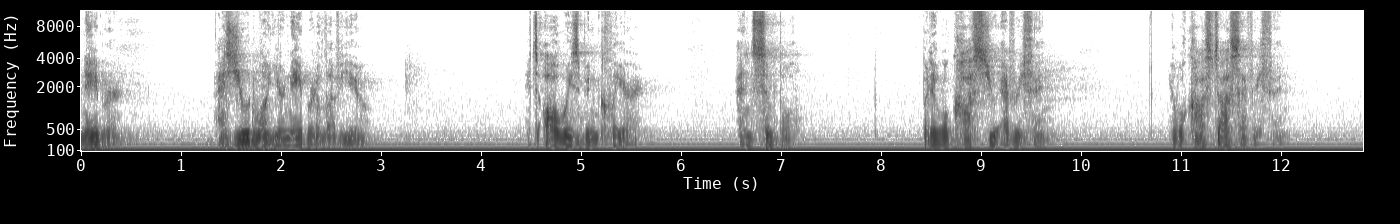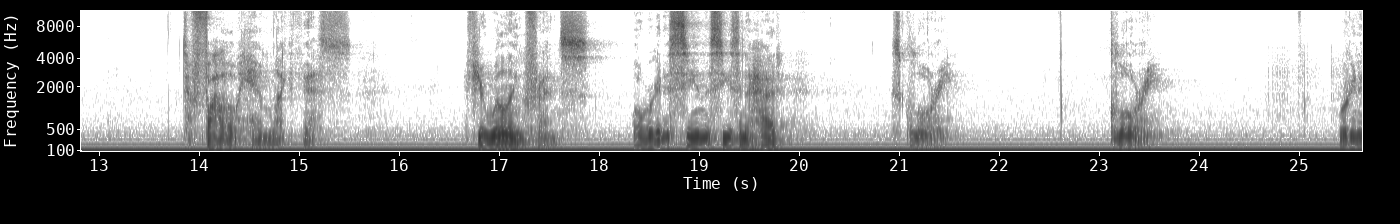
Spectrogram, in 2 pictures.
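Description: A man speaks with animation through a microphone in a large echoing hall, pausing often.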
